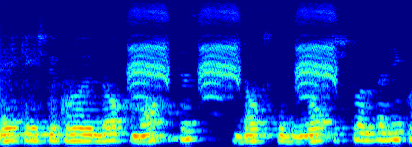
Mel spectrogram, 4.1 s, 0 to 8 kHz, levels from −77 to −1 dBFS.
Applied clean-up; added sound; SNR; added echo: classical method WPE with log-MMSE.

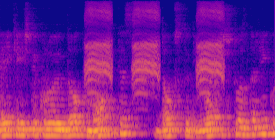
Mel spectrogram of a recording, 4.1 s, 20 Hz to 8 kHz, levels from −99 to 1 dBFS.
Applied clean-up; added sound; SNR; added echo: none; Bird; 13 dB; reverberation time 0.9 s.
